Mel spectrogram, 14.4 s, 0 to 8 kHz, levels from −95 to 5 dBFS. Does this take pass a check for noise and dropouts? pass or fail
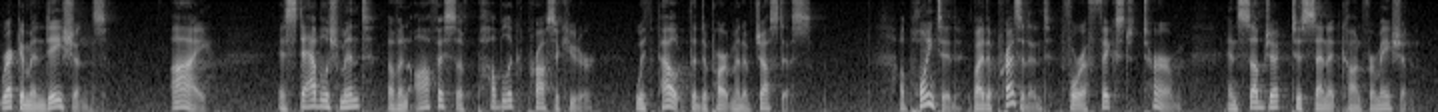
pass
